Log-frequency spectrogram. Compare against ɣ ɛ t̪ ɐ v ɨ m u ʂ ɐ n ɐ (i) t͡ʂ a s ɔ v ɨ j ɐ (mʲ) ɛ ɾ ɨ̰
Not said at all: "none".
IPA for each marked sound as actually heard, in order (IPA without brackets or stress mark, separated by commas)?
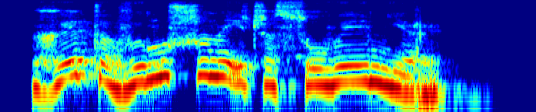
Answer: i, mʲ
